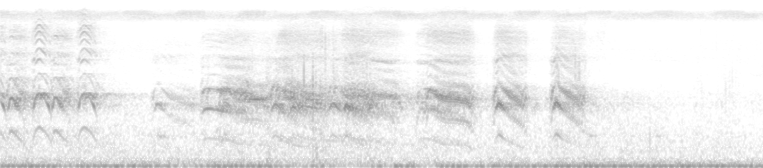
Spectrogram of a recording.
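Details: Crows at a near-evening gathering in late August, some birds in view: harsh, hoarse caws overlap from several birds, with quick runs of calls at the start and a dense chorus through the middle, over a steady low hum.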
